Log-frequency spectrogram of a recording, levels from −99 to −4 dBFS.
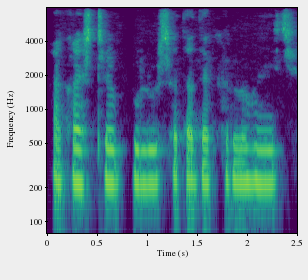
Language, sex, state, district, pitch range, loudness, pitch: Bengali, female, West Bengal, Jalpaiguri, 215-225 Hz, -30 LUFS, 220 Hz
